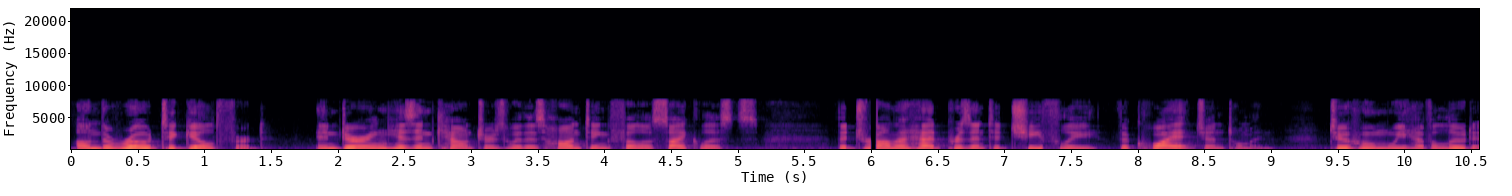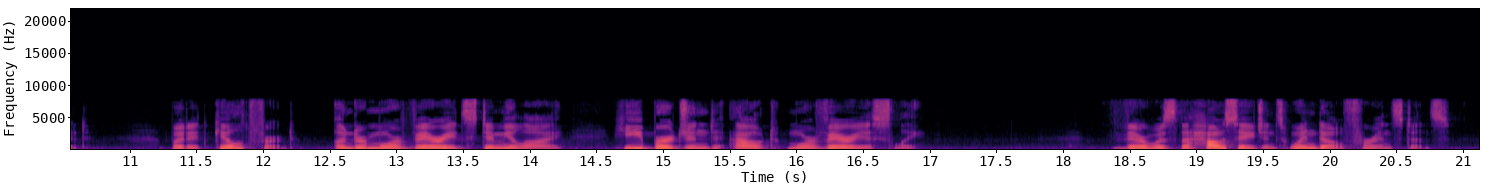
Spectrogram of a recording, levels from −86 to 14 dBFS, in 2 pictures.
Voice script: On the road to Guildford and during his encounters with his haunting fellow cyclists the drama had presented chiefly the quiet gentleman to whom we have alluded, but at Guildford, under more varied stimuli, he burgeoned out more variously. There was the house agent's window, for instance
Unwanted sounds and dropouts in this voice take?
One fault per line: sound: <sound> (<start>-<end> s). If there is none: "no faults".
sound: dropout (6.0-6.0 s)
